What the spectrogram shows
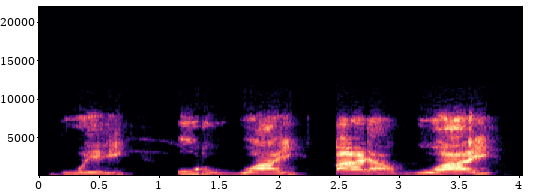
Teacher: conjunto de tres vocales consecutivas que se pronuncian en una sola sílaba una vocal abierta a e precedida y seguida de dos vocales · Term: triptongo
